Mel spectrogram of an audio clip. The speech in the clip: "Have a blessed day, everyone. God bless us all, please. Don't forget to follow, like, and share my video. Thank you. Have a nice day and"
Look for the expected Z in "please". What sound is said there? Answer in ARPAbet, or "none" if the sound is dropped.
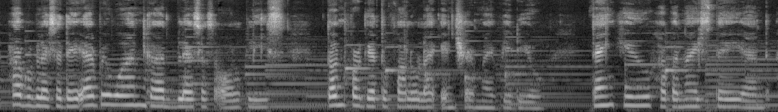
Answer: S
